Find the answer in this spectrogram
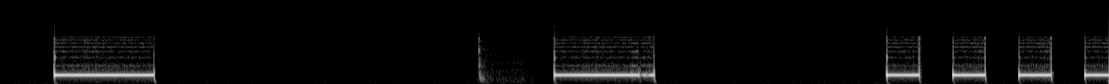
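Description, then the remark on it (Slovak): A telephone ringing tone as a call is placed: two steady, mid-pitched one-second beeps several seconds apart, then a quick run of short, evenly spaced beeps like a busy signal. A faint click sounds between them, with no talking. “Voláme. Tono volá.”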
